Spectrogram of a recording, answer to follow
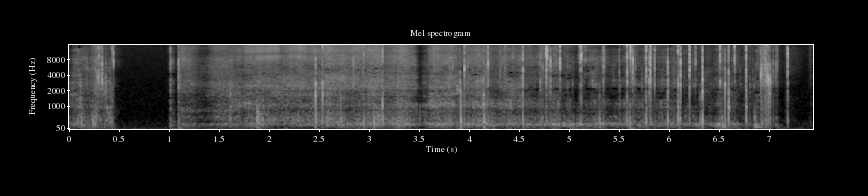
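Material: Plastic film.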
